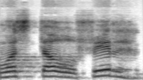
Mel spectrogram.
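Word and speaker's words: واستغفر: Wastagh, not tug, but wastagh. And wastaghfir, the last letter is ha and not ra. So we have to make sure that we are pronouncing the letter ha clearly.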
